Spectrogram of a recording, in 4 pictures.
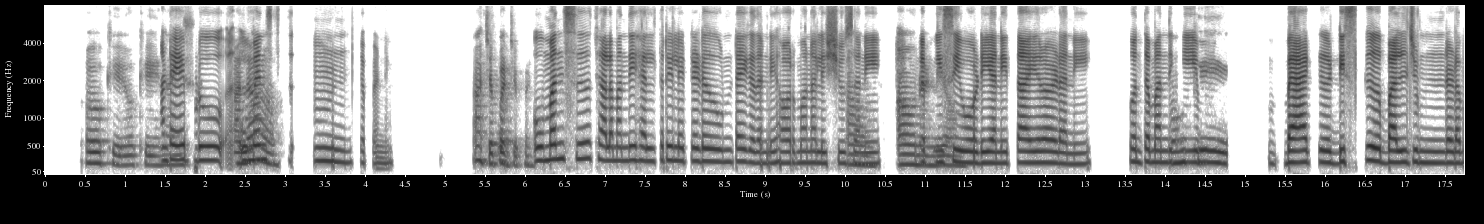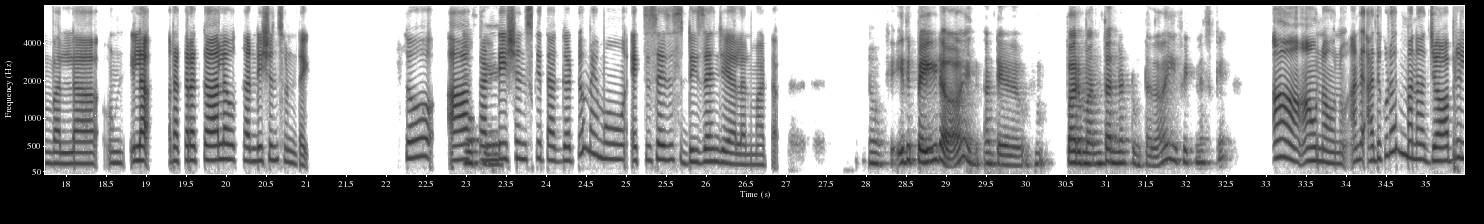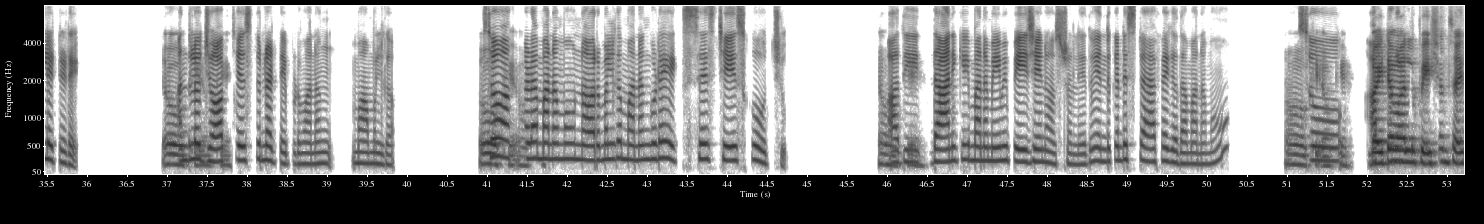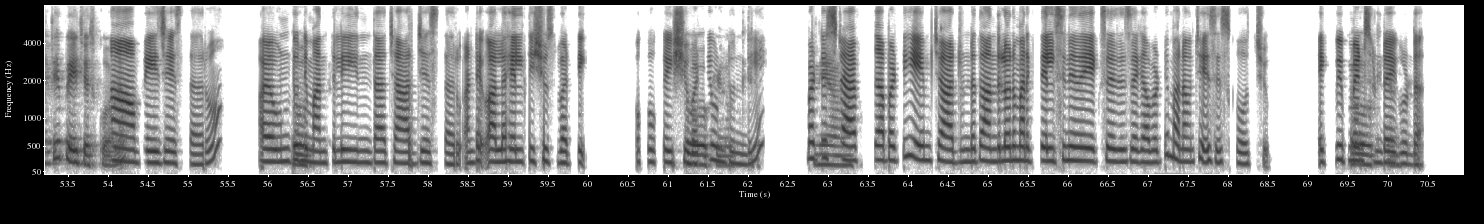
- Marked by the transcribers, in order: in English: "నైస్"; in English: "ఉమెన్స్"; in English: "ఉమాన్స్"; in English: "హెల్త్ రిలేటెడ్"; other background noise; in English: "హార్మొనల్ ఇష్యూస్"; in English: "పీసీఓడీ"; in English: "బ్యాక్ డిస్క్ బల్జ్"; in English: "కండిషన్స్"; in English: "సో"; in English: "కండీషన్స్‌కి"; in English: "ఎక్సర్‌సైజెస్ డిజైన్"; in English: "పర్ మంత్"; in English: "ఫిట్‌నెస్‌కి?"; in English: "సో"; in English: "నార్మల్‌గా"; in English: "ఎక్సర్‌సైజ్"; in English: "పే"; in English: "సో"; in English: "పేషెంట్స్"; in English: "పే"; in English: "పే"; in English: "మంత్లీ"; in English: "ఛార్జ్"; in English: "హెల్త్ ఇష్యూస్"; in English: "ఇష్యూ"; in English: "బట్ స్టాఫ్"; in English: "ఛార్జ్"; in English: "ఎక్సర్‌సైజెసె"; in English: "ఎక్విప్‌మెంట్స్"
- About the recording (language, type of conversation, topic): Telugu, podcast, బిజీ రోజువారీ కార్యాచరణలో హాబీకి సమయం ఎలా కేటాయిస్తారు?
